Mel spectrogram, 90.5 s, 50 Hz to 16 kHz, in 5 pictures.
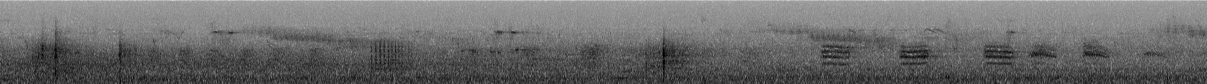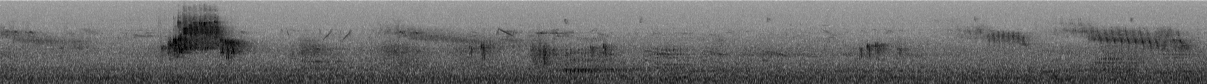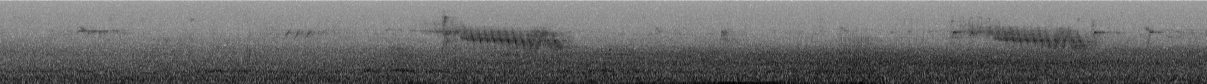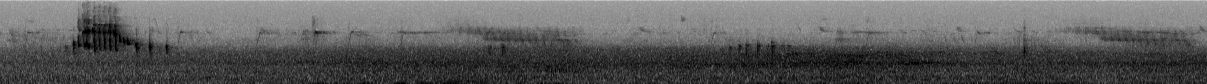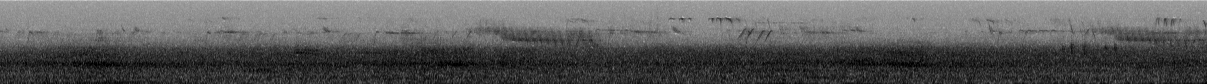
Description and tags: garden03 05 (Surround R)
Recorded with Zoom H2 at 7:30 am. Near street-noice with several birds
graz, morning, 6channel, birds, garden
